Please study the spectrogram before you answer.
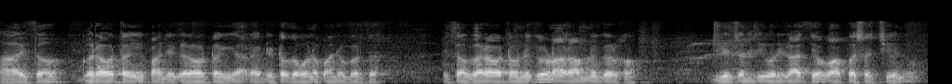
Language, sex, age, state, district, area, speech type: Sindhi, male, 60+, Gujarat, Surat, urban, spontaneous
